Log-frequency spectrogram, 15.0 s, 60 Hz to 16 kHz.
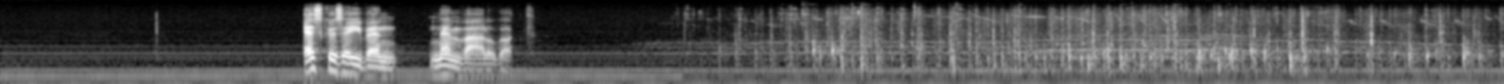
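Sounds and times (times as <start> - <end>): steady low hum: 0.0 - 15.0
horses' hoofbeats on hard ground: 6.5 - 15.0.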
